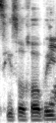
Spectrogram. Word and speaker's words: Cecil Colby: So yeah, there's a scene where she's playing pool with Cecil. Am I saying that right? Cecil Colby.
